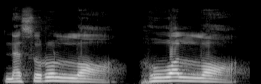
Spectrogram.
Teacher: تو جیسا کہ آپ نے غور کیا ہوگا کہ میں نے یہاں دونوں جگہ حرف لام کو پر یعنی موٹا پڑھا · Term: موٹا لام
